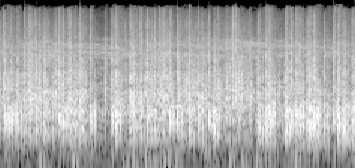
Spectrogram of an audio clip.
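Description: Aerial fireworks shells bursting in a dense, continuous barrage of bangs and rapid crackling pops.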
